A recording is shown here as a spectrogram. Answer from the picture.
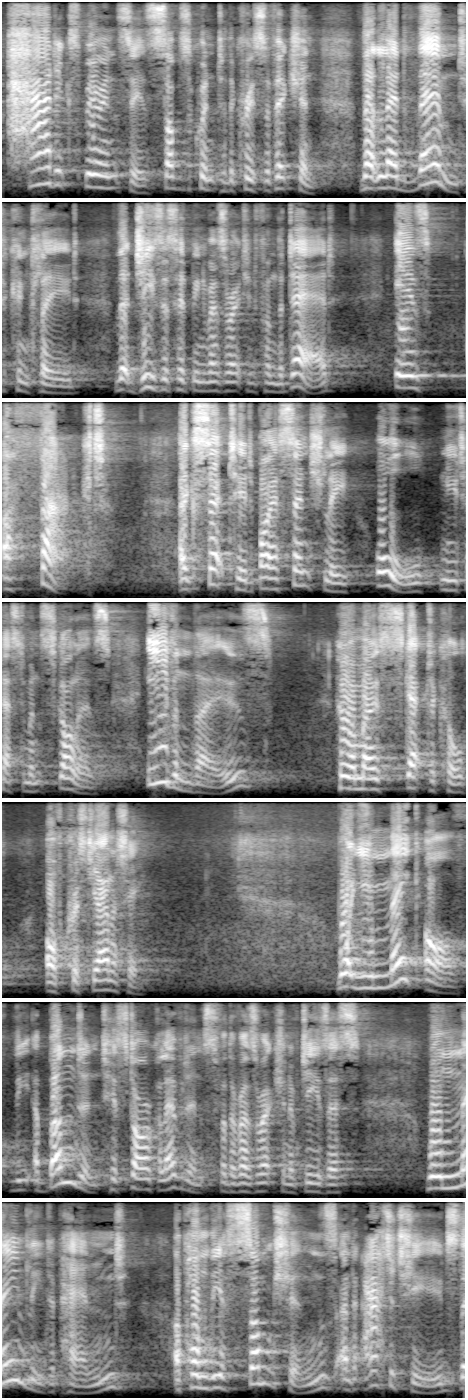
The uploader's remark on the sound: Sermon from the 11 am service at Highfield Church, Southampton, November 6th 2016.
